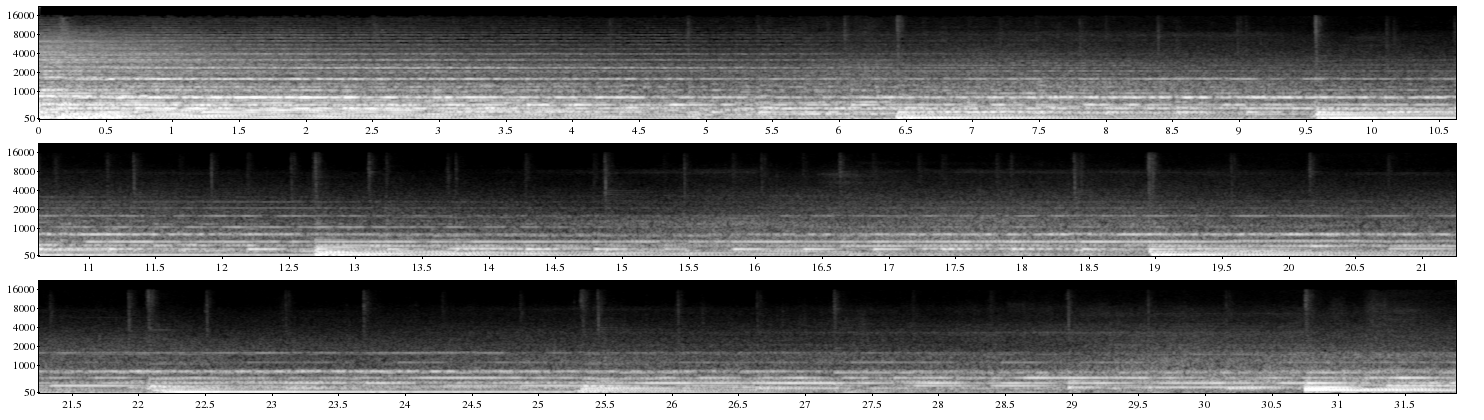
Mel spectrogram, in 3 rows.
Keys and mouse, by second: 0.2 middle drag, 4.4 middle click, 4.8 Tab, 7.8 3, 9.4 3, 11.0 KP_1, 11.2 KP_3, 12.7 2, 13.2 1, 13.8 alt+z, 20.0 g, 21.5 click, 21.8 ctrl+click, 23.8 g, 25.4 ctrl+click, 26.8 g, 27.4 click, 27.8 ctrl+click, 28.7 shift+middle click, 29.8 g, 30.1 z, 30.9 click, 31.4 ctrl+click.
